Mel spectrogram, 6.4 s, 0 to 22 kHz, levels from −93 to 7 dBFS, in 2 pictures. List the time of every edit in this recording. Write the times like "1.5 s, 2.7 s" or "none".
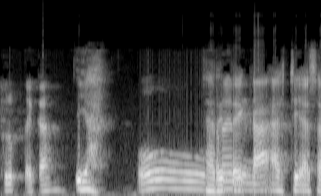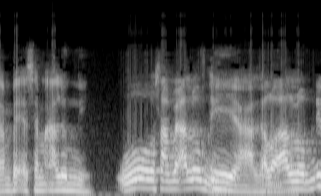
none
